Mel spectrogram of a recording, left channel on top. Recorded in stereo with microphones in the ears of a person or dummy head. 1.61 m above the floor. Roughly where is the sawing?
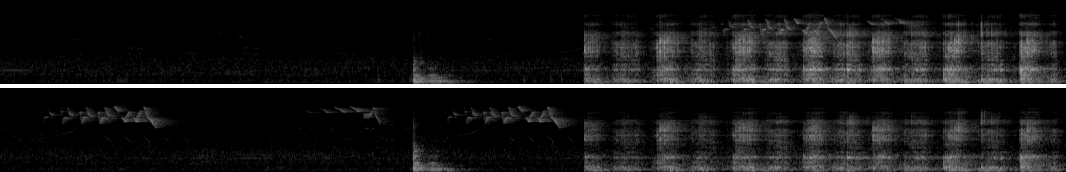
Left.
